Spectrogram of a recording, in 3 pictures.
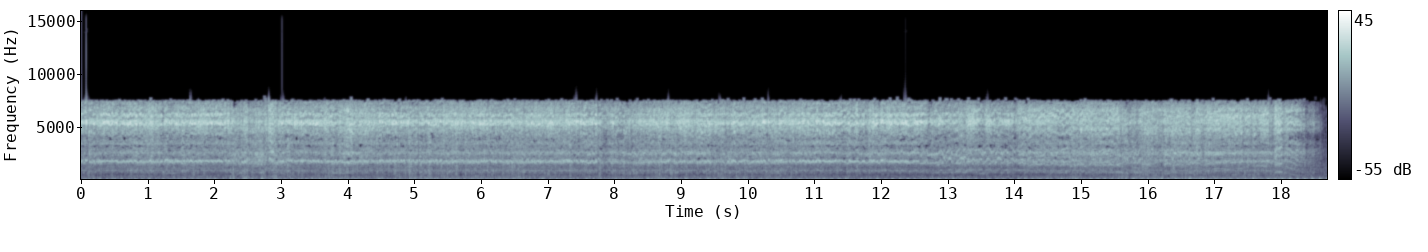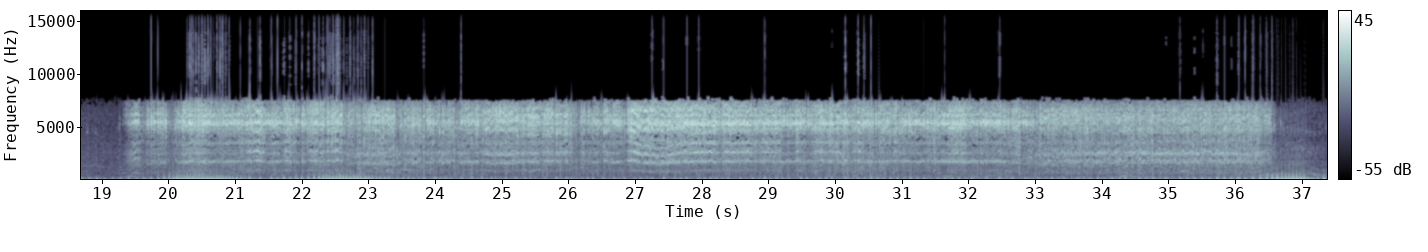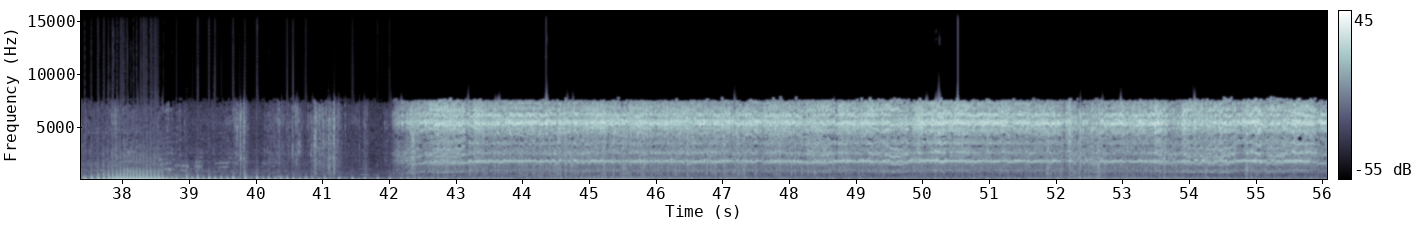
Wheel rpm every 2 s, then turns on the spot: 220, 230, 230, 230, 230, 230, 220, 210, 190, 80, 230, 220, 230, 230, 230, 230, 210, 190, 50, 10, 20, 190, 230, 230, 220, 230, 230, 220.
38-40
